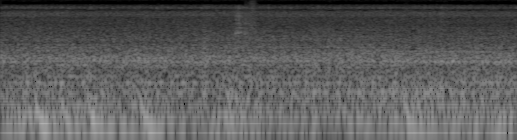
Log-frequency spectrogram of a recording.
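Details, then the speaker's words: Honda (manual transmission, clutch pressed to start), after owner's own repair: soft even hiss as the wheels are turned at idle, no groan or whine from the power steering pump; steering now quiet and healthy. "So at the moment we hear we are quietly turning the wheels"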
